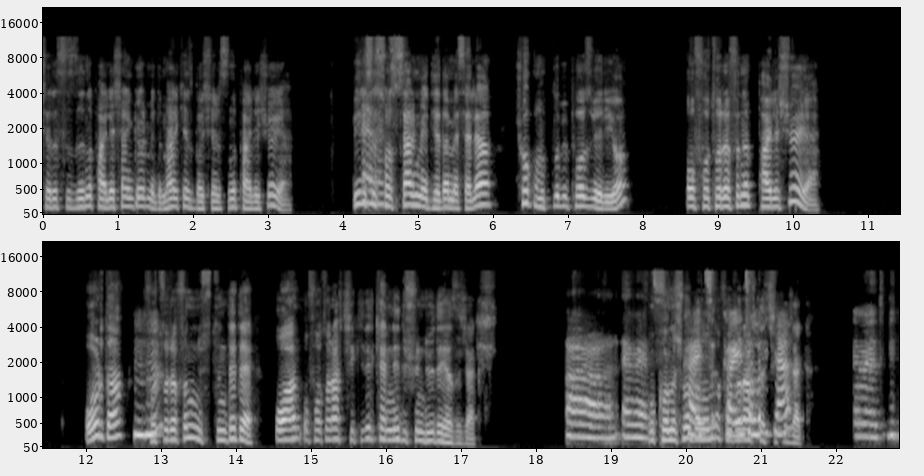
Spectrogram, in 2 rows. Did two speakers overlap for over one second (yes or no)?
yes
